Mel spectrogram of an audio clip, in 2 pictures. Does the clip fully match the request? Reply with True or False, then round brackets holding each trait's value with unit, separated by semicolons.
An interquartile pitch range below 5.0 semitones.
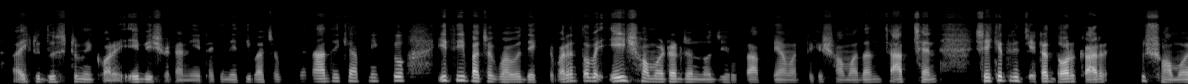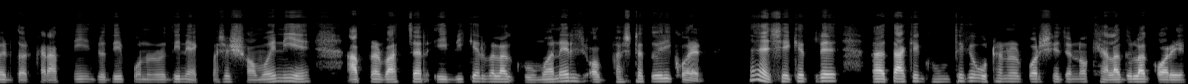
True (3.8 semitones)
